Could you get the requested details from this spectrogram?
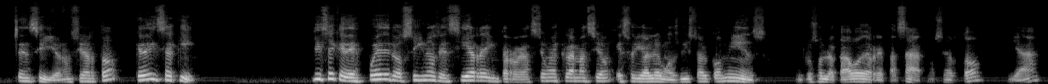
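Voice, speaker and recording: A man's voice: on the high side, mellow. A man leads an online language class. His voice rises and falls a lot as he keeps asking his students rhetorical questions. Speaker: teacher.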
